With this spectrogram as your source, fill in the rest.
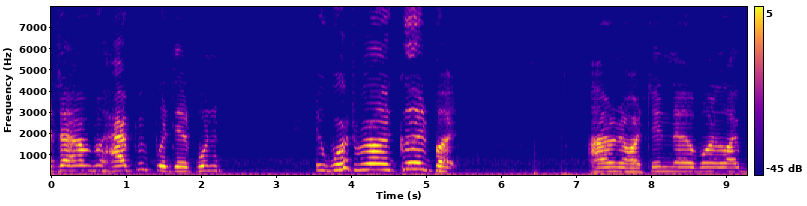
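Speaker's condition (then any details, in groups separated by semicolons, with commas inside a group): Traumatic brain injury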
